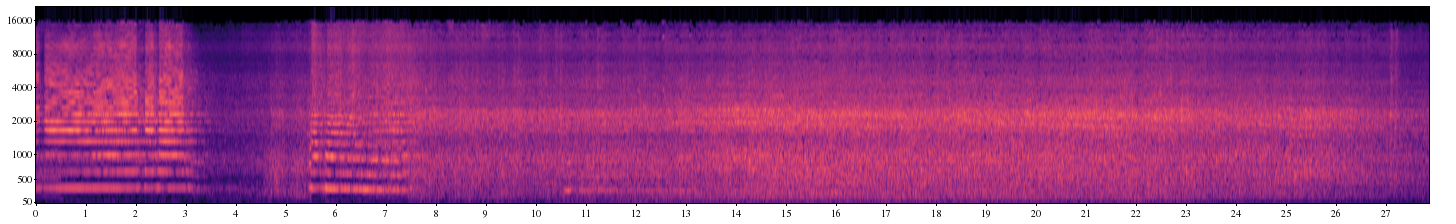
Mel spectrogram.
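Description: Indian Railways passenger train passing through a station. The locomotive horn sounds two long blasts, the second dropping slightly in pitch as it goes by. The coaches then run past with a steady rumble and wheel clatter that fades near the end.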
